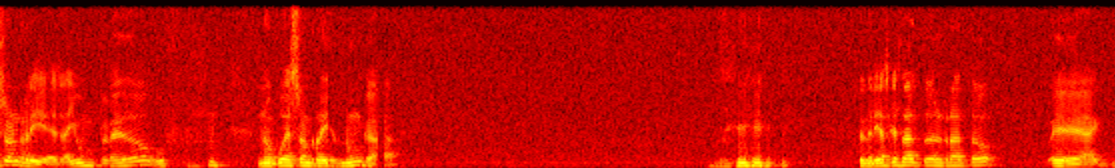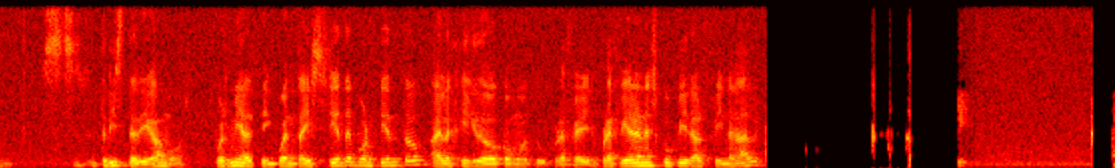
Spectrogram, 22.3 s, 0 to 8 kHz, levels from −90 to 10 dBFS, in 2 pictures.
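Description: Right around 18.8 s there's a tiny scrap of the other side's voice leaking through, only about 50 ms long and sitting well under the talker. That's most likely the far end coming out of the loudspeaker and sneaking past the echo canceller into the mic. Immediately after, from 18.82 to 20.61 s, the talker's speech gets suppressed in double talk. For roughly a second and a half, spread across that stretch, the voice sinks in and out, at its deepest by something like 40 dB, so it sounds chopped and pushed away. The likely cause is both people talking at once: the canceller couldn't separate the local voice from the echo and clamped down on all of it. Around and after that, more of the far side leaks in, a short blip at 20.22 to 20.28 s and a longer bit from 20.71 to 20.95 s, both about 15 dB under the speech, then a steadier leak from 21.2 s to the end at a somewhat lower level. Near the very end, from 22.11 to 22.26 s, you get background gated by the echo canceller. 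The room tone drops out for about 150 ms, down by about 40 dB, and then comes back. That's the canceller slamming the mic shut while the loudspeaker is playing and then letting go.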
